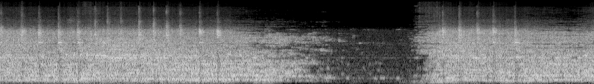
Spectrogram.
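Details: 2000 GMC Sierra running engine with a light, fast, even tick in steady rhythm, heard near the bellhousing; source unconfirmed.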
